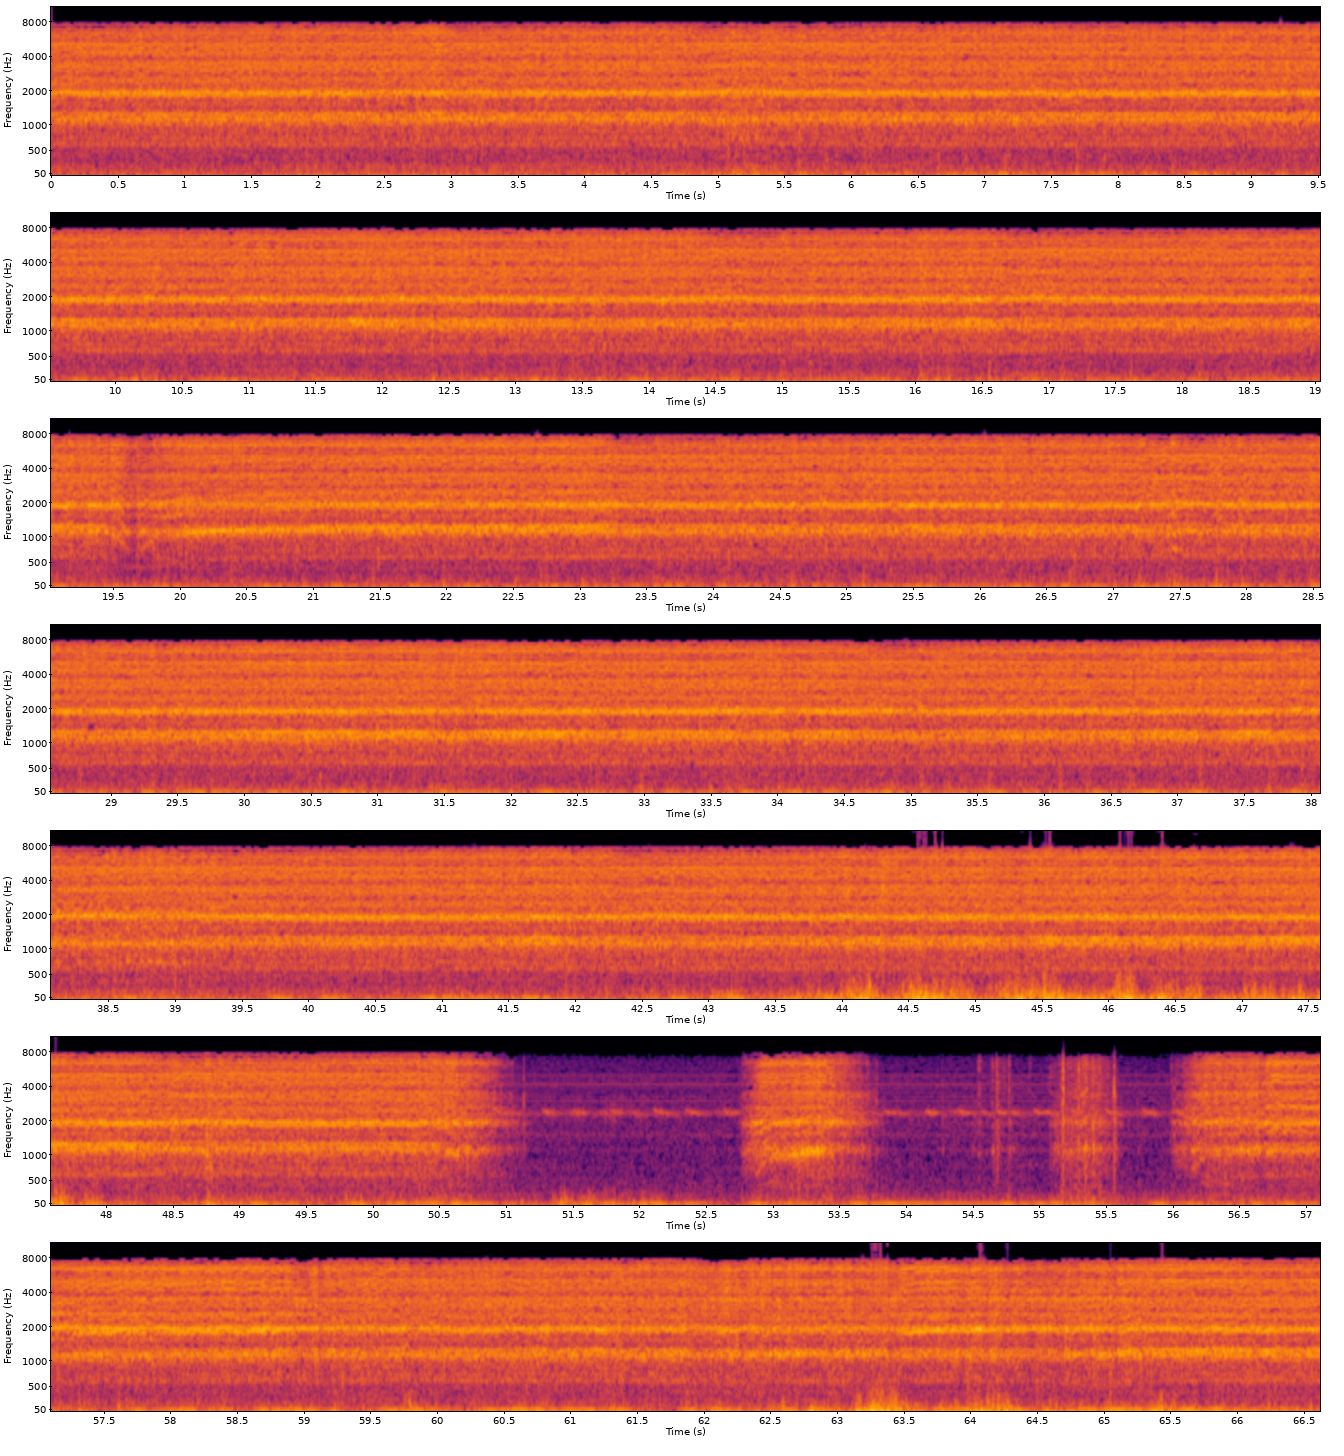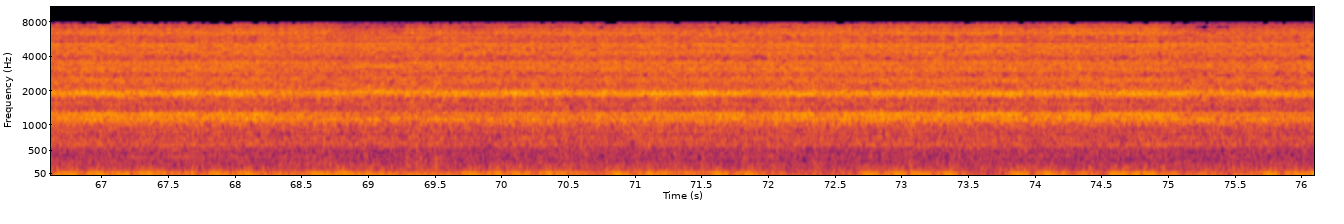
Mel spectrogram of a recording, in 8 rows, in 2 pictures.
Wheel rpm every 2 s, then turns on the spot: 160, 160, 160, 160, 160, 160, 160, 160, 160, 150, 160, 160, 160, 160, 160, 160, 160, 160, 160, 160, 160, 160, 160, 160, 160, 70, 40, 10, 130, 160, 160, 160, 160, 160, 160, 160, 160, 160.
none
